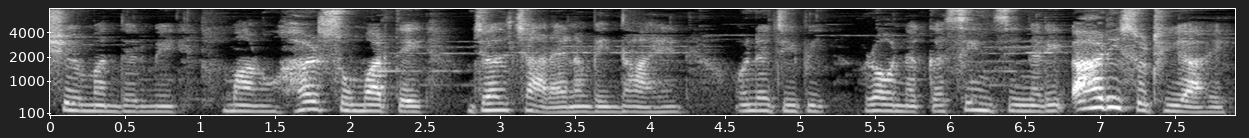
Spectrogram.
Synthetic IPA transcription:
ʃɪmɐ̃nd̪ɪɾmẽmaːɳ̤ũhɐɾsʊməɾt̪e | d͡ʑɐlt͡ɕaːɾaːɪɽ̃̆ʋẽːn̆d̪aːɦɪnɪ̆ | ʊnə̆d͡ʑiːbɪ | ɾɔːnəksĩːnsĩːnəɾiʔaːɽisʊʈʰiaːɦeː

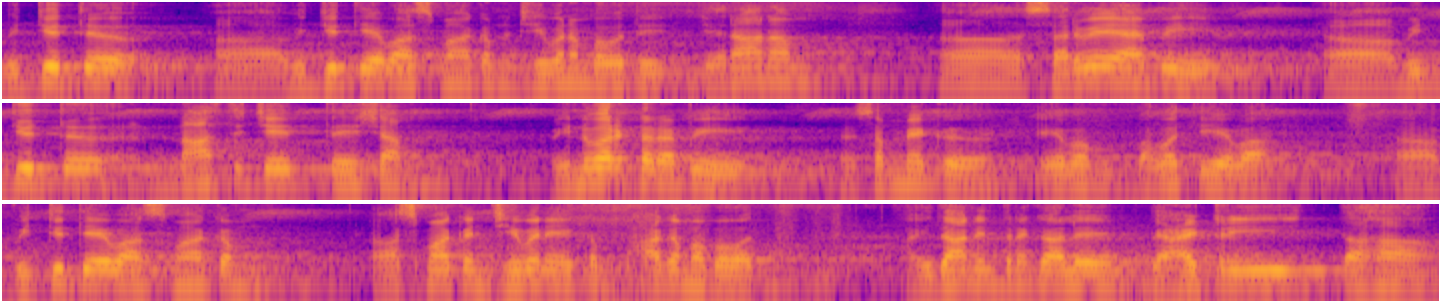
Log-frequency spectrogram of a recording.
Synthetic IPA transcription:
ʋid̪jut̪ | ʋid̪jut̪eːʋasmaːkɐmnd͡ʒiːʋɐnɐmbʱɐʋɐt̪id͡ʒɐjnaːnaːm | sɐɾʋeːɐpi | ʋid̪jut̪naːst̪it͡ʃeːt̪ːeːʃaːm | inʋɐɾʈɐɾɐpi | sɐmjɐkeːʋɐmbʱɐʋɐt̪ieːʋa | ʋid̪jut̪eːʋasmaːkɐm | ɐsmaːkɐmd͡ʒiːʋɐneːkɐmbʱa̰ːɡɐmɐbʱɐʋɐt̪̚ | id̪aːnint̪ɐnɐkaːleːbaːʈɾiːt̪ɐɦɐ

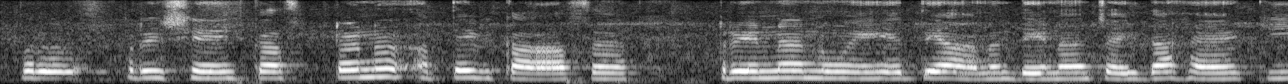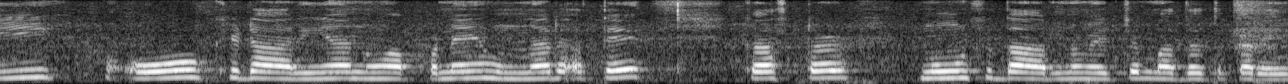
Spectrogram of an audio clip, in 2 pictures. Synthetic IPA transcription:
ppɾɪʃeːkəsʈəɳət̪eːʋɪkaːs | ʈɾeːnəɾnũːeːt̪ɪjaːnd̪eːnaːt͡ʃaːiːd̪aːɦɛːkɪ | oːkʰɪɖaːɾijãːnũːaːpneːɦʊnəɾət̪eː | kəsʈəɳ | nũːsʊd̪aːɾənʋɪt͡ʃməd̪əd̪kəɾeː

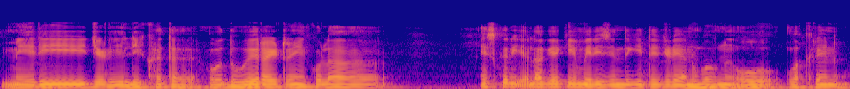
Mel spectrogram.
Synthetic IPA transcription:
meːɾiːd͡ʒeːɽiːlɪkʰət̪ɛːoːd̪uːeːɾaːɪʈɾẽːkoːlaː | ɪskəɾḭːḛːləɡɛːkɪmeːɾiːzɪ̃nd̪əɡiːt̪eːd͡ʒeːɽeːənʊbʱəʋnũoːʋəkʰɾeːn

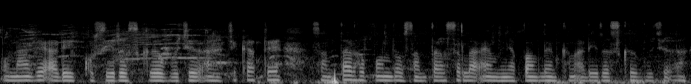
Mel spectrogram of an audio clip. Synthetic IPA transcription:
ɔnaɡɛʔaɖikusiɾəskəbud͡ʒəʔat͡ʃɛkat̪ɛsant̪aɽɦəpɔnd̪ɔsant̪aɽsəla̰ʔɛmɲapamlɛnkʰana̰ɖiɾəskəbud͡ʒəʔa

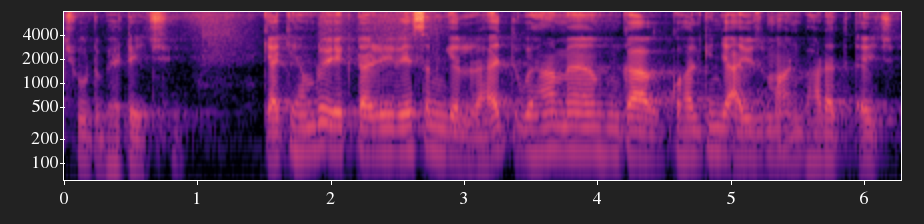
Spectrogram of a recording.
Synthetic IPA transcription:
t͡ʃʰuʈbʱeʈɛt͡ʃʰi̥ | kjakiɦəmɾoekʈaɾilesənɡelɾəɦət̪uɦãmeɦunkakəɦəlkind͡ʒea̰jud͡ʒma̰nbʱaɾət̪əjt͡ʃʰ

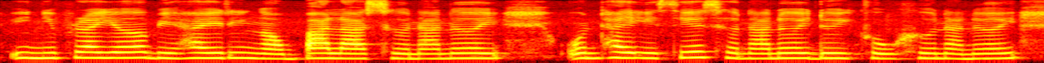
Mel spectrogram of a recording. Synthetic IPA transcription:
inipʰɾajəbiɦajɾiŋawbalasɯnanɯj | untʰajesesɯnanɯjdɯjkʰɯwhɯnanɯj

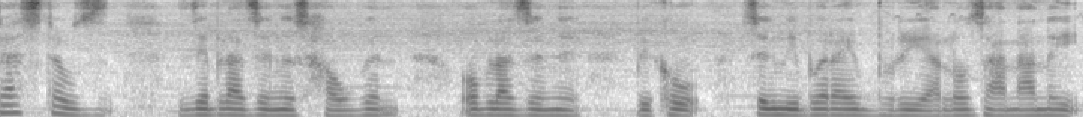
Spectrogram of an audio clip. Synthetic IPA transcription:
ɾastaw | zeblazɯŋɯsawɡɯn | ɔ̰blazɯŋɯ | bikʰaw | sɯŋnibɯɾajbuɾialɔzananɯj

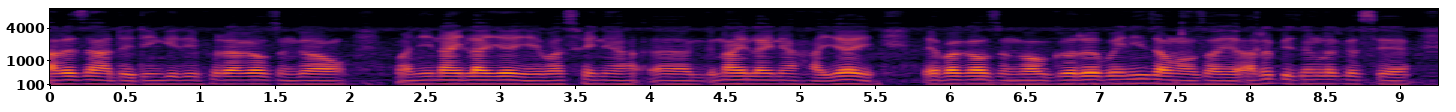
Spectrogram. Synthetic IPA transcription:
a̰ɾɯzaadɯjdiŋɡiɾipʰɯɾaɡawzɯŋɡaw | mʔa̰ninajlajɯjebasɯjnɯnajlajnɯɦajɯj | ebaɡawzɯŋɡawɡɯɾɯbɯjnizawnawzajɯa̰ɾɯbizɯŋlaɡɯse

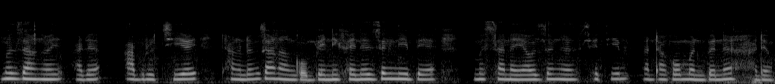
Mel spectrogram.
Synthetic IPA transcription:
mɯzaŋɯjaɾɯ | abɾutʰiɯjtʰaŋdɯŋzaŋnaŋɡowbenikʰajnɯzɯŋnibemɯsanajawzɯŋɯsetʰimantʰakʰɔwmɯnbɯnɯhadɯŋ

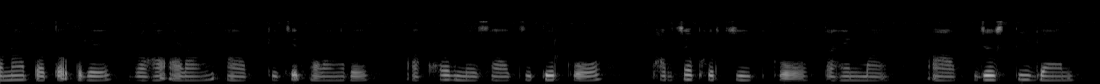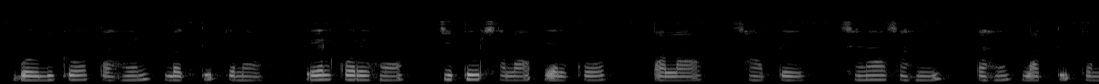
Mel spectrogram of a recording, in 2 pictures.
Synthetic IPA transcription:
ɔnapət̪ɔ̰pɾɛ | ɾaɦa̰ʔa̰ɽaŋaɾkɛt͡ʃɛt̪̚a̰ɽaŋɾɛ | a̰kʰɔɾmɛsat͡ʃit̪uɾkɔ | pʰaɾt͡ʃapʰəɾt͡ʃit̪kɔ̰t̪aɦɛnma | aɾd͡ʒəst̪iɡan | bəwlikɔt̪aɦɛnləɡt̪it̪̚ˀkana | ɛlkɔɾɛhɔ̃ | t͡ʃit̪uɾsalaɛ̰lkɔ | t̪ala | sãt̪ɛ | sɛɽ̃asaɦĩ | t̪aɦɛnləɡt̪it̪̚ˀkana

